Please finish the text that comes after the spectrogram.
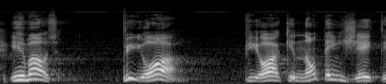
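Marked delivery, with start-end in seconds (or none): none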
